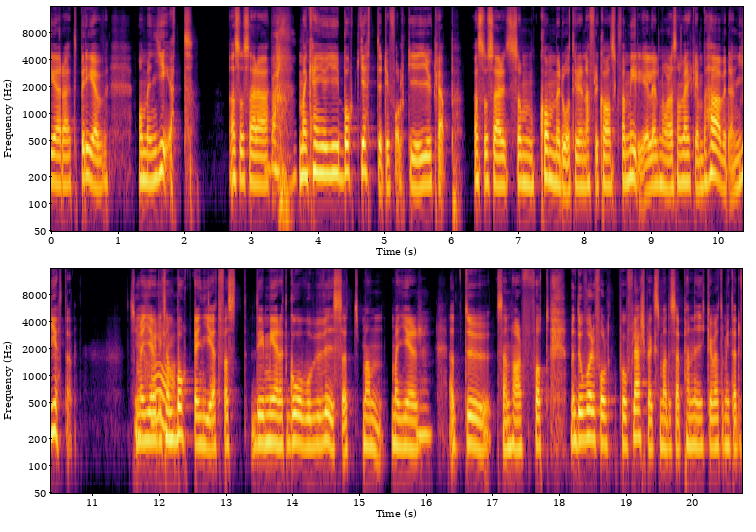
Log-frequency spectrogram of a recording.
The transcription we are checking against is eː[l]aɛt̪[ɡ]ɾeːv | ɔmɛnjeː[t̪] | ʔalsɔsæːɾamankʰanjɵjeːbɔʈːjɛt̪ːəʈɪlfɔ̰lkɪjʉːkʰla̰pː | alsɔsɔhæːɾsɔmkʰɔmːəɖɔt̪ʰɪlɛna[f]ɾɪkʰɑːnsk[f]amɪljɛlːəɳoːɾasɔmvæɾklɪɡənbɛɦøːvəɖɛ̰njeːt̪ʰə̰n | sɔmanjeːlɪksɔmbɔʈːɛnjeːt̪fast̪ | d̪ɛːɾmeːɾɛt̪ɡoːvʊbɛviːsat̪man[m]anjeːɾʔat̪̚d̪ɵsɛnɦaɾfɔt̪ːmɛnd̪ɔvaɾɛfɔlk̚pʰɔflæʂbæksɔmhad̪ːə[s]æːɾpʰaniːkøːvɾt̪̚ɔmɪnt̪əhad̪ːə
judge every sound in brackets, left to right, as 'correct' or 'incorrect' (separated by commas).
incorrect, incorrect, correct, correct, correct, correct, correct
